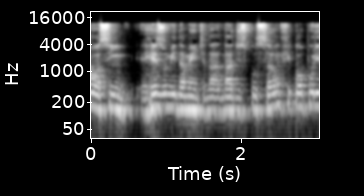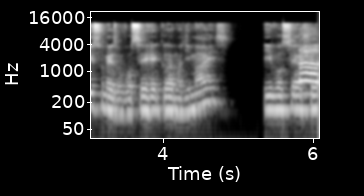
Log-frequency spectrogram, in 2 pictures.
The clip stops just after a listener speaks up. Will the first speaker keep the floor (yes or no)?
no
